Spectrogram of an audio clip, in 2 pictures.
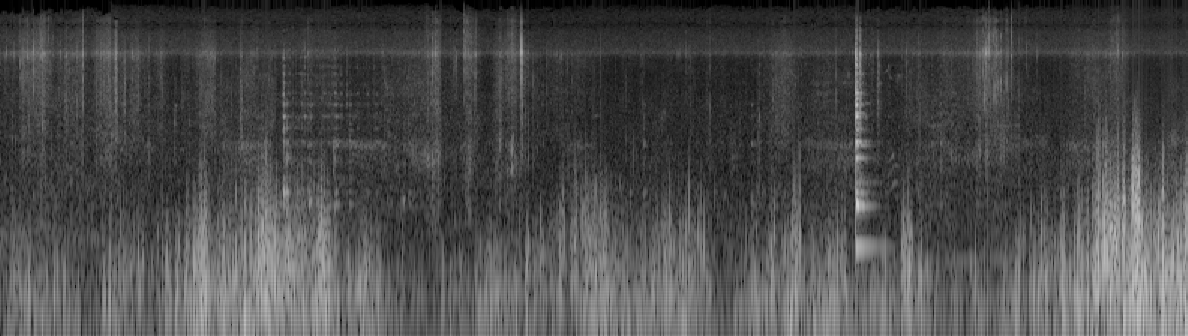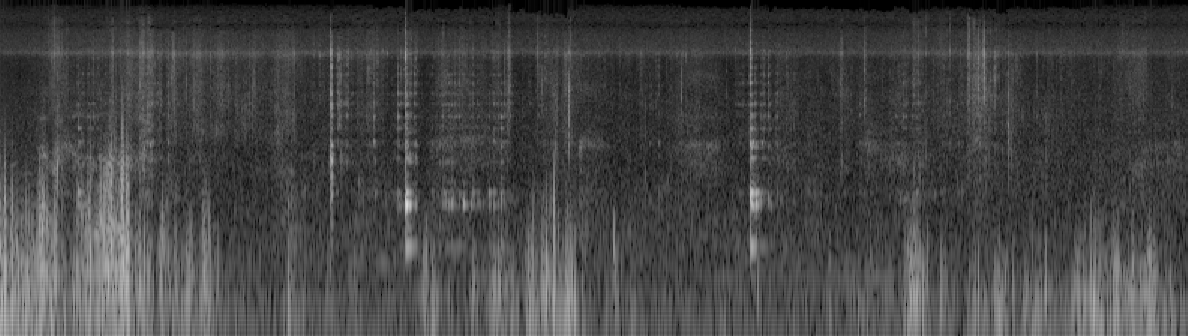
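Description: Wind rumbling on an outdoor camera microphone, swelling and fading in gusts, with a few brief sharp knocks.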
